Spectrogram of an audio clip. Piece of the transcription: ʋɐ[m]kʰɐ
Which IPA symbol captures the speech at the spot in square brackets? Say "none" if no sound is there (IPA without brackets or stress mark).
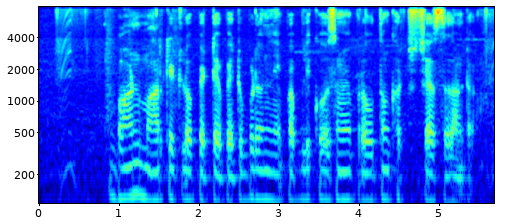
m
